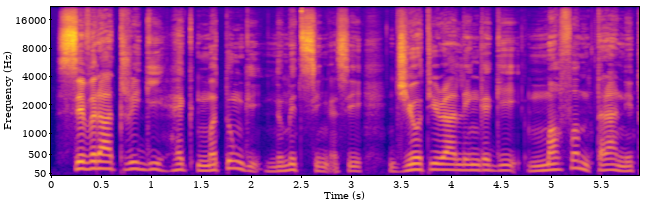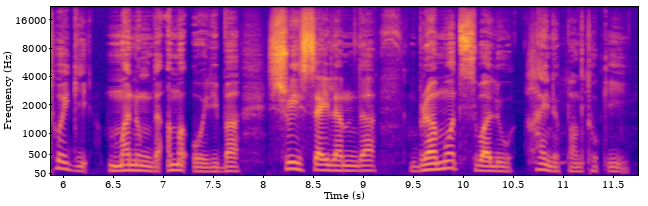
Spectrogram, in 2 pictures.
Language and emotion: Manipuri, neutral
